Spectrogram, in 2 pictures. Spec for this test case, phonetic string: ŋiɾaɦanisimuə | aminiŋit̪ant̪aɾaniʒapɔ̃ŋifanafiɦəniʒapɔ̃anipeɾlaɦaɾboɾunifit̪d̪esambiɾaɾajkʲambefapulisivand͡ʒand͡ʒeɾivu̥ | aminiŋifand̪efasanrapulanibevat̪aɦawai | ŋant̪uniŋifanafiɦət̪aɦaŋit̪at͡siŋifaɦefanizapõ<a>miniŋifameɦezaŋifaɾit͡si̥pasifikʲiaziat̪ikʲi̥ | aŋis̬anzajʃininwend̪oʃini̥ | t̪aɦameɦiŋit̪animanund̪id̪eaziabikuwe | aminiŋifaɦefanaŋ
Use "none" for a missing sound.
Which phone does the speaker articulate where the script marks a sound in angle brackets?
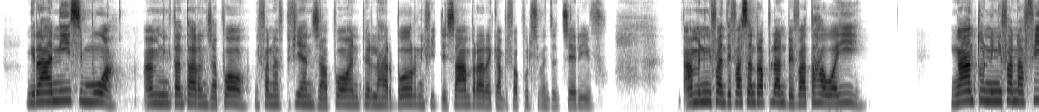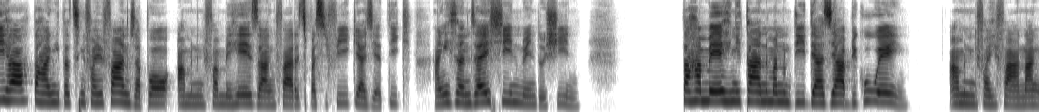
a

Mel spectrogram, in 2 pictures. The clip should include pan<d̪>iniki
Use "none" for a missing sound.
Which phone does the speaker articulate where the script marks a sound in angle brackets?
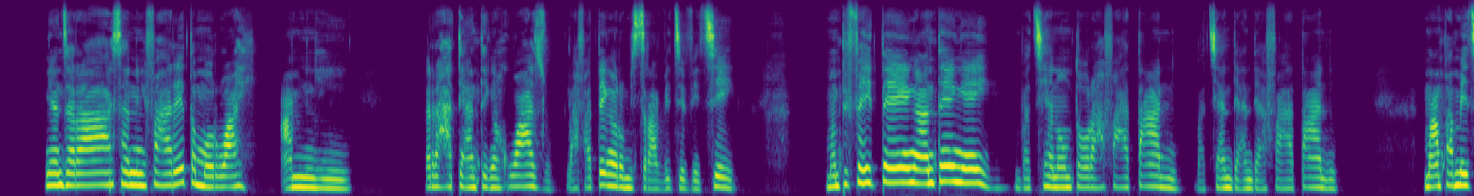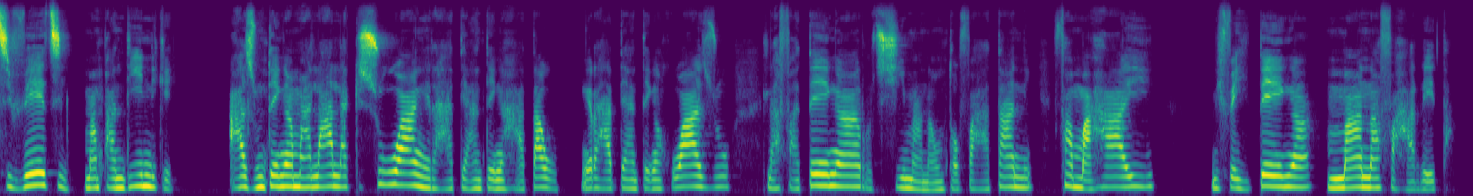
d̪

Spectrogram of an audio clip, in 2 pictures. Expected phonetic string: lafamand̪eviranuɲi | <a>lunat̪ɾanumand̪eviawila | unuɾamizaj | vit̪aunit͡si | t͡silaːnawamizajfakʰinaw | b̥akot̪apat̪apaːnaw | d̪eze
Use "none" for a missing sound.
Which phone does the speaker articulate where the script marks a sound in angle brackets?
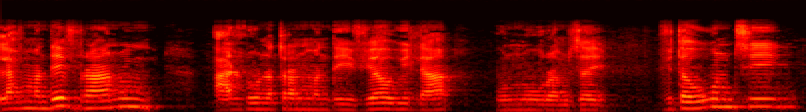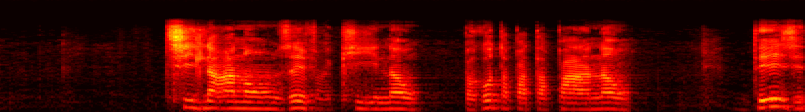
a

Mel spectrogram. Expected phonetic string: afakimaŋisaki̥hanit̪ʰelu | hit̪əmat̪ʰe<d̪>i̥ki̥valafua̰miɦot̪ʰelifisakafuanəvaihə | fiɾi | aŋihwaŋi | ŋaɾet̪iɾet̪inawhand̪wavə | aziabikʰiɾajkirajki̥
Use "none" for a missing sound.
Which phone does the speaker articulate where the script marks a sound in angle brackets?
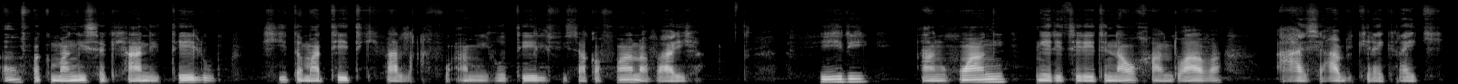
t̪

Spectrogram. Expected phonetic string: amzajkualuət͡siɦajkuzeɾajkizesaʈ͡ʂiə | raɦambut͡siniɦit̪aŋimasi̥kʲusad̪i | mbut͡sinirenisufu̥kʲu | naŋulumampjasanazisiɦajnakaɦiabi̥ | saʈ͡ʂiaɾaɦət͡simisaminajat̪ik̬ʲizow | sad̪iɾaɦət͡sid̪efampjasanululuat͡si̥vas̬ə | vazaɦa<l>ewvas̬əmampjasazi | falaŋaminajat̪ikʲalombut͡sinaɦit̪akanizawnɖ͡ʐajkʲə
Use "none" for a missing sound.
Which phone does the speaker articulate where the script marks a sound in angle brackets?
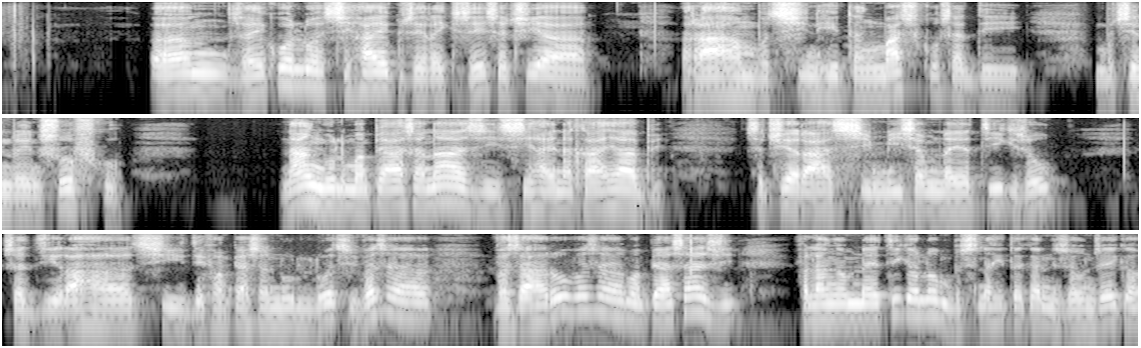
ɾ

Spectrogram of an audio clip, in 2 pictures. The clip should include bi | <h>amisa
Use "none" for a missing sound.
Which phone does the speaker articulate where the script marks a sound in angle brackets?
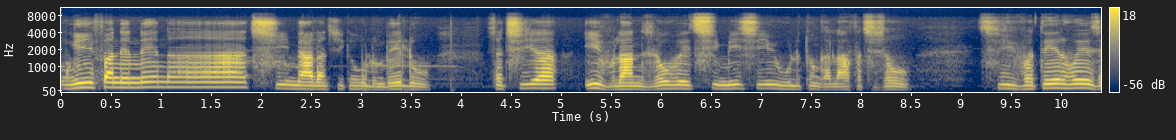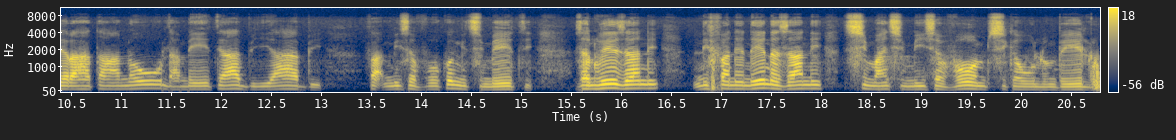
f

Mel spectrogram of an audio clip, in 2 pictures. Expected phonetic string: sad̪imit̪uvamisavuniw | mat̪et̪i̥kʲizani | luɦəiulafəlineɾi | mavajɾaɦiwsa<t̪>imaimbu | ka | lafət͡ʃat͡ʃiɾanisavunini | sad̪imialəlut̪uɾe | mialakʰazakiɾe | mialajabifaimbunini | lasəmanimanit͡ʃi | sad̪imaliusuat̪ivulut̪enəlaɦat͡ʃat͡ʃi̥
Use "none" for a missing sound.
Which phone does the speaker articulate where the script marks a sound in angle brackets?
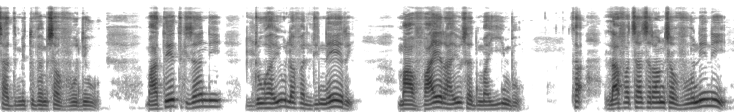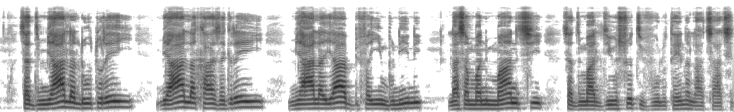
d̪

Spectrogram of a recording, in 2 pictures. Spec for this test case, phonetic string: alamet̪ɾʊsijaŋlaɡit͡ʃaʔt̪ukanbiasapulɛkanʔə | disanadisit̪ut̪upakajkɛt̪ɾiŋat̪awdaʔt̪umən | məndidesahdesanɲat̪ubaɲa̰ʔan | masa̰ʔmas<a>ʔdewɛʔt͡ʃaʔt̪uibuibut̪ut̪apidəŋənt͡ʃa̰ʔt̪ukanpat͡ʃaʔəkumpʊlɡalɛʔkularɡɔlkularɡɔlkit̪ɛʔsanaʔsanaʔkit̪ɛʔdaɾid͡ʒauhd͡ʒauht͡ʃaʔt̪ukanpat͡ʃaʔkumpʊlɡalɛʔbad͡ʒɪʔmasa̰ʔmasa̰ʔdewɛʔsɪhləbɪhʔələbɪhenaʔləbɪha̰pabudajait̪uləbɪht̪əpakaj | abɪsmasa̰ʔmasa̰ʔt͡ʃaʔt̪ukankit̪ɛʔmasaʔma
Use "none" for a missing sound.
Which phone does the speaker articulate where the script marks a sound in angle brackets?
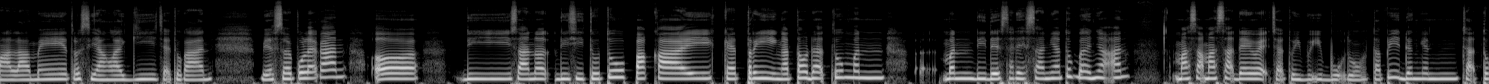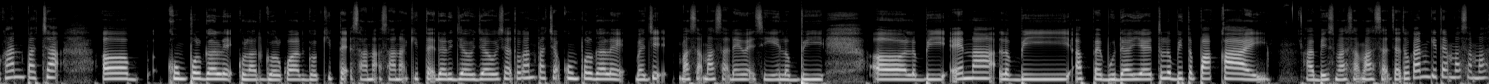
a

